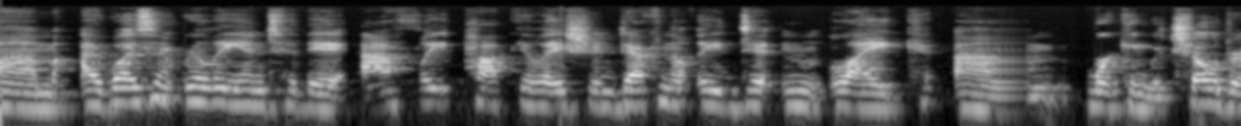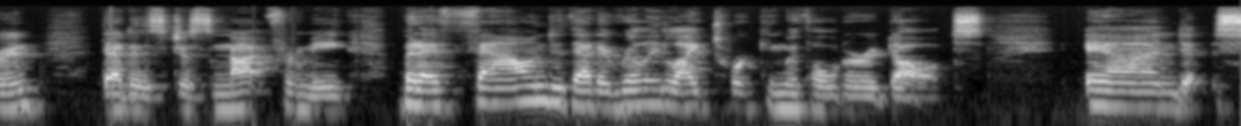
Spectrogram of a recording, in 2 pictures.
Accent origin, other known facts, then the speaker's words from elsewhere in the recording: Pittsburgh, Pennsylvania, United States; moved away as an adult; also born or lived in West Virginia / California; I grew up in Pittsburgh.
